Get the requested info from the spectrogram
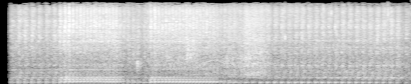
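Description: A Suzuki engine running with a fast, even putter. It starts abruptly, is revved up twice in the first three seconds, then settles to a steady idle.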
